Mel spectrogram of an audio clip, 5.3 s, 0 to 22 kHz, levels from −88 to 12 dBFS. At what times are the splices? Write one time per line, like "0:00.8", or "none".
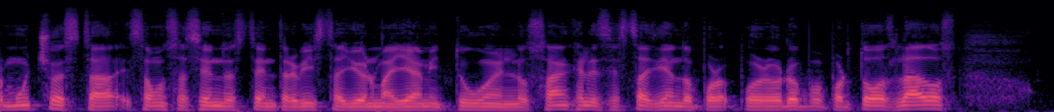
none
